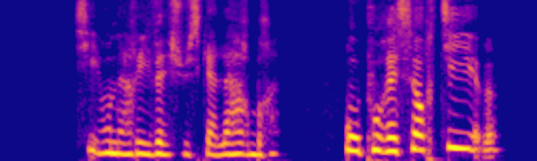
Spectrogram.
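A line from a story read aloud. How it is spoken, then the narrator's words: Exclamation. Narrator (French): s'écria-t-il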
